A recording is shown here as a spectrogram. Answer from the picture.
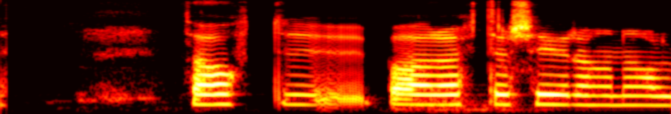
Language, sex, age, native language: Icelandic, male, 14, Icelandic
